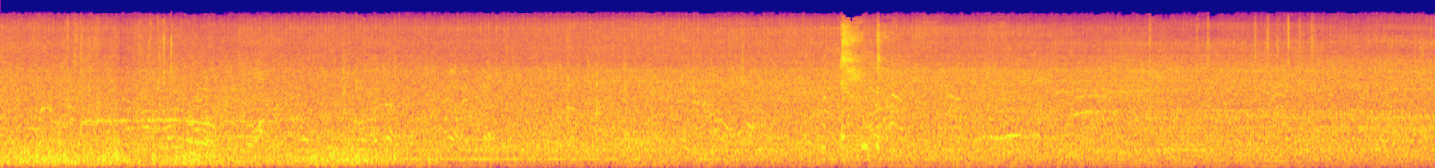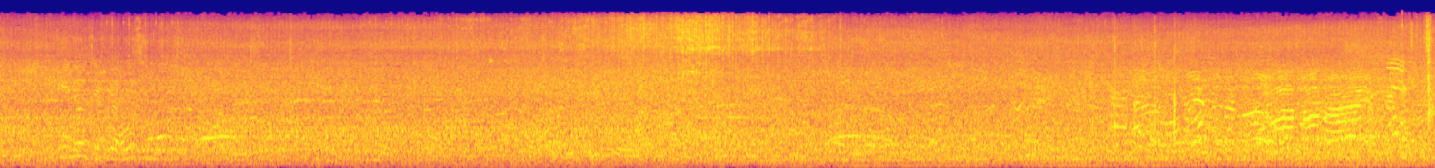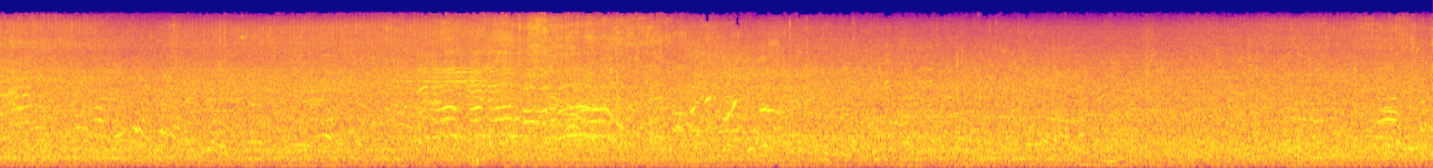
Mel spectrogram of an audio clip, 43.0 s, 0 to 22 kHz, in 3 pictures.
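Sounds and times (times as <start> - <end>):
faint indistinct voices: 0.0 - 43.0
steady background noise: 0.0 - 43.0.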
